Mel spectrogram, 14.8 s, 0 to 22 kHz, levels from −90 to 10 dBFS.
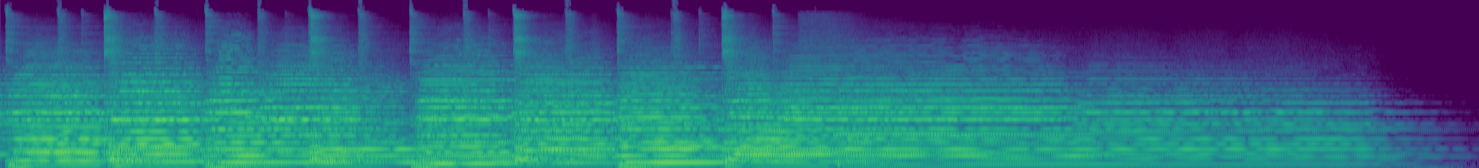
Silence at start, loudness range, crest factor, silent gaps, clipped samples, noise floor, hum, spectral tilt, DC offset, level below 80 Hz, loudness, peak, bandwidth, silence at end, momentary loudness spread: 0 s; 11 LU; 14 dB; none; under 0.1%; -54 dBFS; none; -5.5 dB/octave; under 0.1%; -36 dBFS; -16 LUFS; -2 dBFS; 19.5 kHz; 0.9 s; 13 LU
